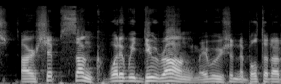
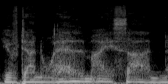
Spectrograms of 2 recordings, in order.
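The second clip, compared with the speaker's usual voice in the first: softer hushed villain whisper; 4 semitones lower, 9 dB quieter, much slower than usual. Pretend. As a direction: breathe it like a sly villain.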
